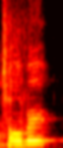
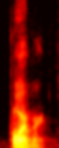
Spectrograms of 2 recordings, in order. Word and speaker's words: Torbert: Torbert with an R. But you could probably get his name wrong. I thought you said Tolbert. Toll booth. My it's bad. Like Torbert. Like tore up confetti.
